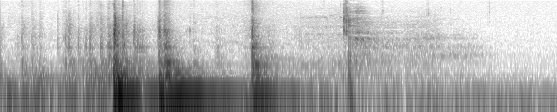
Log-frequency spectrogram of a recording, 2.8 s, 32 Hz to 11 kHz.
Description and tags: Balloon sequence and breathe
Balloon Sequence and breathing - Zoom H2
balloon, breathe, movement, tongue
